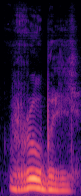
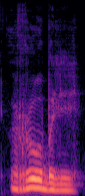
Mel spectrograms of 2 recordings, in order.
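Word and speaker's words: рубль: Ruble, ruble. Okay, again, it kind of depends on how you say it, how emphatically you say it. But if we're being strict, we would say that's one syllable. Indeed, we would say that again, especially if it were in a poem or something. Ruble, ruble. But almost inevitably, you're getting you're getting a little vowel intruding on that L.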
